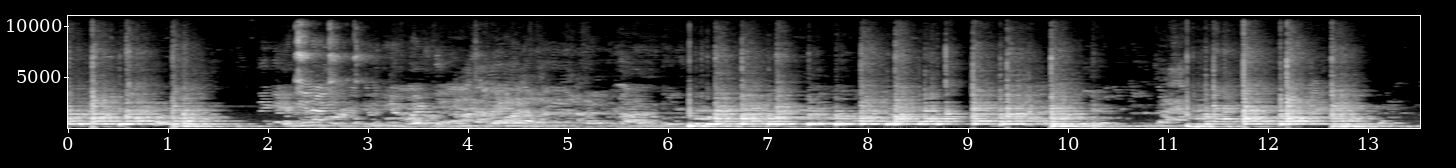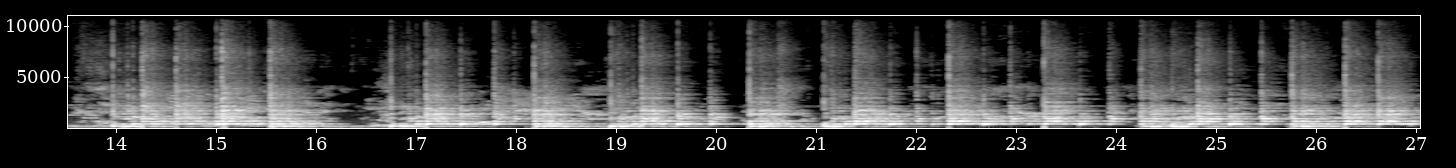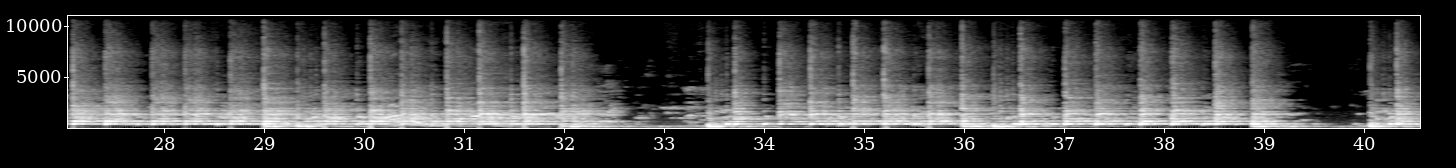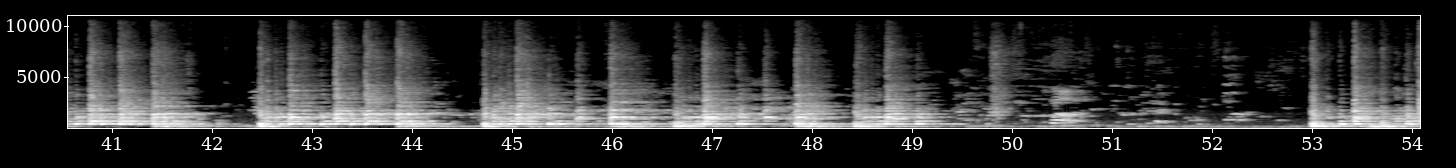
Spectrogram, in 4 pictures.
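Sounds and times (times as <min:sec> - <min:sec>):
drums struck rapidly: 0:00.0 - 0:04.4, 0:05.9 - 0:50.6, 0:51.5 - 0:54.0.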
